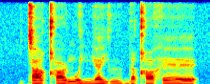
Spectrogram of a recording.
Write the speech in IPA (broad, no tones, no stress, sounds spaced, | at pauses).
c a qʰ ə˞ ŋ o j nʲ a j ʉː b i qʰ ʌ h ɛː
